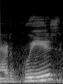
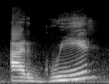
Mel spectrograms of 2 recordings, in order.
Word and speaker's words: arguir: Então, agora nós simplesmente temos de saber que arguir, não é? Faz com que o U tenha som fraco, mas na forma ele argui, o U tem o som forte, não é?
